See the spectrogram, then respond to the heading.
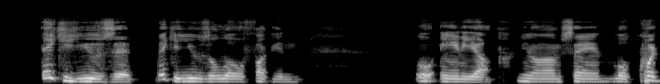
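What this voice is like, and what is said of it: Usual voice. Nothing is said of it.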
